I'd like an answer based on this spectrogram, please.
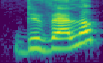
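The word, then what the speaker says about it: develop: अगर आप डेवलप कहते हो तो प्लीज़ आज से वो प्रोनाउंसिएशन भूल जाओ, ये बिल्कुल गलत है। इसका करेक्ट प्रोनाउंसिएशन है डेवलप, यानी कि 3 हिस्से हैं इस वर्ड में। कहते हो डेवलप, डिवेलप, डिवेलप। तो इसमें आप स्ट्रेस करते हो वे को, डेवलप, डेवलप।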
